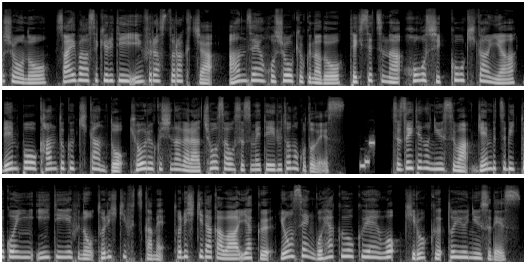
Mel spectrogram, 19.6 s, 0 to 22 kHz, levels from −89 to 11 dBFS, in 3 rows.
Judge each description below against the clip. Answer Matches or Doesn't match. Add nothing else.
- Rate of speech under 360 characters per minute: Matches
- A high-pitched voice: Matches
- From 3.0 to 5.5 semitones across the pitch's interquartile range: Matches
